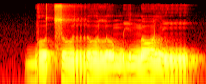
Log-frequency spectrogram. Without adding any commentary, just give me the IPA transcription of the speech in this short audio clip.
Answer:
b o˦ t͡s o˦ r o˦ l o˦ m i˦ n ɔ˦ l ĩ˨

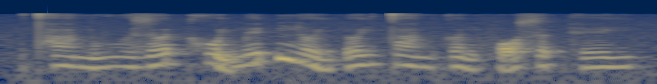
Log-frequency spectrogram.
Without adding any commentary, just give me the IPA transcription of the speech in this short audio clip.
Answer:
t̪ʰ a̤˨˩ n v ṳ˨˩ ə̯ z əː˦˥ t̚ x o̰˧˨ j m e˦˥ t̚ ɲ əː˧˩ j ʔ ə˧ j t̪ a̤˨˩ n k ə˧˩ n f ɔ̰˧˥ s ə˨˩ t̚ h e˧ j

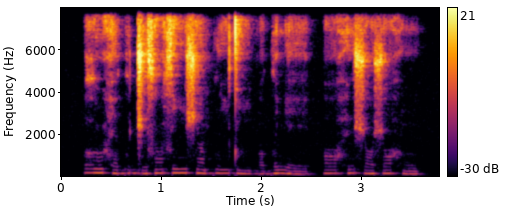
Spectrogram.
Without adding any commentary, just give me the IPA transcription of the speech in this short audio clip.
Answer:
ɣ ɔ̃˧ h ɛ˨ ɡʷ ɨ˧ d͡ʒ ɨ˨ s ɔ̃˦ s iː˦ ʃ ã˦ kʷ iː˧ t iː˨ ŋ ɔ˨ ɡʷ ɛ˦ ɲ eː˨ | ɔ˧ h ɨ˧ ʃ ɔ˨ ʃ ɔ˧ h ũ˨

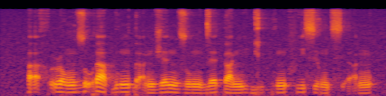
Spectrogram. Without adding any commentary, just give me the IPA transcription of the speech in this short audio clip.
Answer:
a̰˦ h o̰˦ ɭ ɔ˨˦ ŋ z o̰˦ ɾ a˨ ɓ ʊ˦ ŋ ɗ a̰˨ ŋ ʒ ɛ˦˨ ŋ z o˨ ŋ d ɛ˦ ɠ a˨˦ ŋ i˨ ɡ i˨ ɠ ʊ˦ ŋ f i˦ sʲ ɔ˨ ŋ sʲ a̰˨˦ ŋ

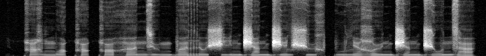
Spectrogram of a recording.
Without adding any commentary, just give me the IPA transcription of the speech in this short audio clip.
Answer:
qʰ i ʁ m o qʰ ɨ qʰ o h ɐ n z ʉ m b ɐ r ɵ ʃ i n d͡ʒ a n d͡ʒ e l ʃ ʉ x p u l e ʁ ʉ n d͡ʒ ɐ n d͡ʒ o n z a

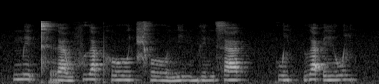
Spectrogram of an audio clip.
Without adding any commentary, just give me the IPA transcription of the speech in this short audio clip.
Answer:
m e˦˥ ʔ kʰ r a˩˦ w f ɯ˥˩ a̯ pʰ oː˧ t͡ɕʰ oː˨˩ n i˧ n b e˦˥ n s a˥˩ k̚ | k w i˨˩ t̚ ʔ ɯ˥˩ a̯ ʔ eː˦˥ w i˦˥ t̚

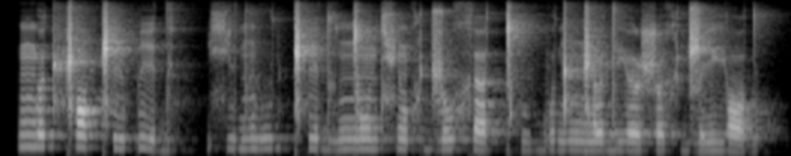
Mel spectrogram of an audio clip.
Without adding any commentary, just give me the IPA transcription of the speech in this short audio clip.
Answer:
ŋ ɵ d ǁ ɔ ǁ i p i d | ç i̤ d ŋ ṳ d ǁʰ i d ṳ ŋ͡ǀ ũ d ɕ ũ x ɖ͡ʐ u x ɾ ɜ ǀʰ ṳ b u d ŋ͡ǁ ɵ d j ø ʂ ɵ x ɖ͡ʐ i j ɔ d

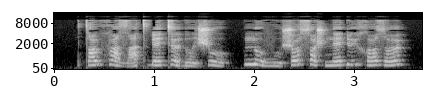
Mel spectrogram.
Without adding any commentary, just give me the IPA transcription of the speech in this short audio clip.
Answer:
tˤ o˧˥ xʷ ɛ˦˨ zˤ æ˩˥ t ɠ ɛ˧˥ t œ˦˨ ɗ o˨˩ ɪ̯ ʃ o˦˨ | n o˦˨ v u˨˩ ʃ u˧˥ sˤ o˦˨ ʃ n ɛ˧˥ ɗ y˧˥ x o˧˥ zˤ y˧˥

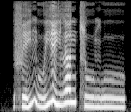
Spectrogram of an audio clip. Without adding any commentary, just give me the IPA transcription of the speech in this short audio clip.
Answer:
f e˨˥ j ŋ uː˨˥ j e˧ j l ɐ˥ n t͡s uː˨ ŋ w uː˨

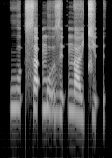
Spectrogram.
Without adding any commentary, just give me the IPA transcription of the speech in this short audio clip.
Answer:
w ʊ˦ ʔ s ä˦ ʔ m o̰˦˨ ʊ̯ z ɪ˦ ʔ n a˦ ɪ̯ t͡ɕ ɪ˦ ʔ

